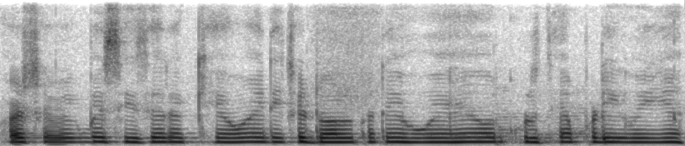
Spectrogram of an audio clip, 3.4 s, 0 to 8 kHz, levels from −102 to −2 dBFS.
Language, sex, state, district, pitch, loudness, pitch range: Hindi, female, Punjab, Kapurthala, 230 Hz, -15 LUFS, 230-235 Hz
